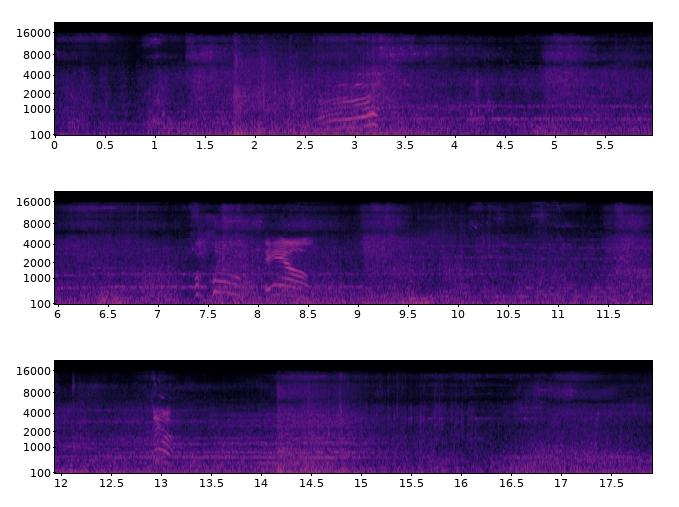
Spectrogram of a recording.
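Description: Flames roar and crackle in bursts.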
